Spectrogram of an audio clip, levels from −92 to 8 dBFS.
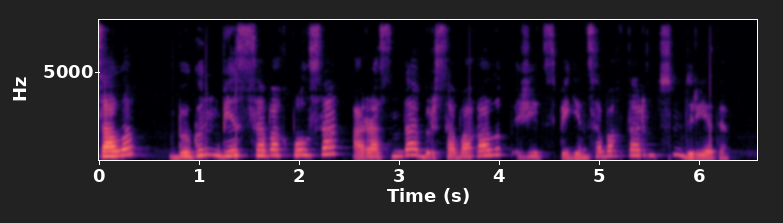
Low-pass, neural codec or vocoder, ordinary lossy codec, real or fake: none; none; none; real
